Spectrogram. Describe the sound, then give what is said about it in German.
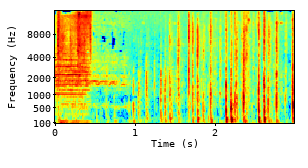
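A horse whinnies briefly, then hooves clip-clop in a steady, quick rhythm of sharp knocks that grow louder toward the end. No one speaks. “Als erstes begann man auf Tieren zu reiten, um schneller voranzukommen.”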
